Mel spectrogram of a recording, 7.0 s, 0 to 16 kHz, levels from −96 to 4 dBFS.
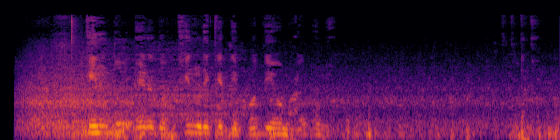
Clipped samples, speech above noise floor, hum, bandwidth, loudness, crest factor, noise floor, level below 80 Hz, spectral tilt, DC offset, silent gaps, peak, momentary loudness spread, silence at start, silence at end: under 0.1%; 22 dB; none; 11.5 kHz; -32 LUFS; 22 dB; -52 dBFS; -48 dBFS; -7 dB/octave; under 0.1%; none; -12 dBFS; 23 LU; 0.2 s; 0 s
